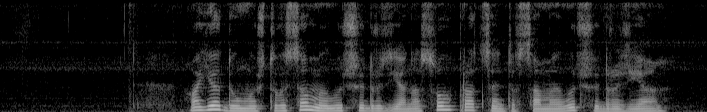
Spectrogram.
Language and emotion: Russian, sad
